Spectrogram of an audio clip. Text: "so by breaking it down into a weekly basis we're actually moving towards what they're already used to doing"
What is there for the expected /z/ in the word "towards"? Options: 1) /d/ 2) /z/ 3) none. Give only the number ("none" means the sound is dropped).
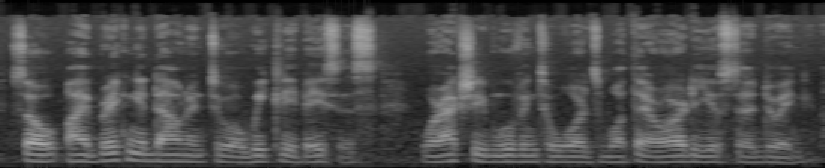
2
